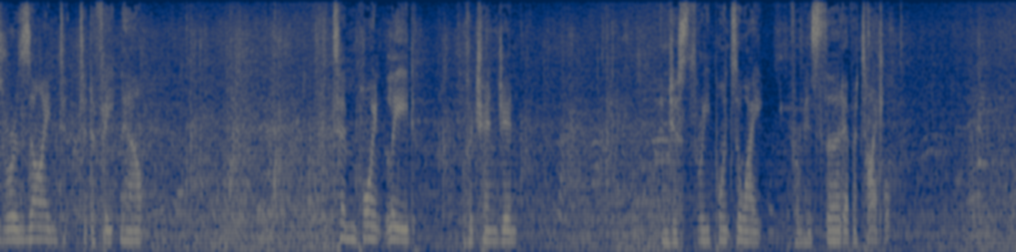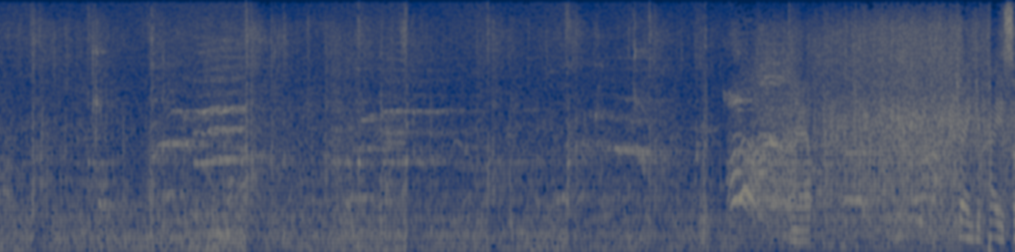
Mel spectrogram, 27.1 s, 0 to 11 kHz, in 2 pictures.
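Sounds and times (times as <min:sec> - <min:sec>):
racket hitting shuttlecock: 0:13.9 - 0:23.1
crowd applause and cheering: 0:23.3 - 0:26.9.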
